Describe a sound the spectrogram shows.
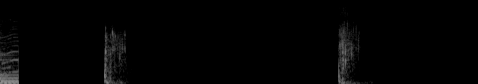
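A block is set down with a short, dull thud.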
